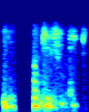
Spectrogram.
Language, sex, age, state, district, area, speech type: Tamil, female, 30-45, Tamil Nadu, Nilgiris, rural, conversation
